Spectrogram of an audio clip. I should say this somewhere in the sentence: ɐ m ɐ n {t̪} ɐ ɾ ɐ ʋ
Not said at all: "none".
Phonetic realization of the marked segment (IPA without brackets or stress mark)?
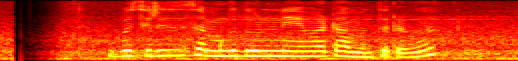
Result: t̪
